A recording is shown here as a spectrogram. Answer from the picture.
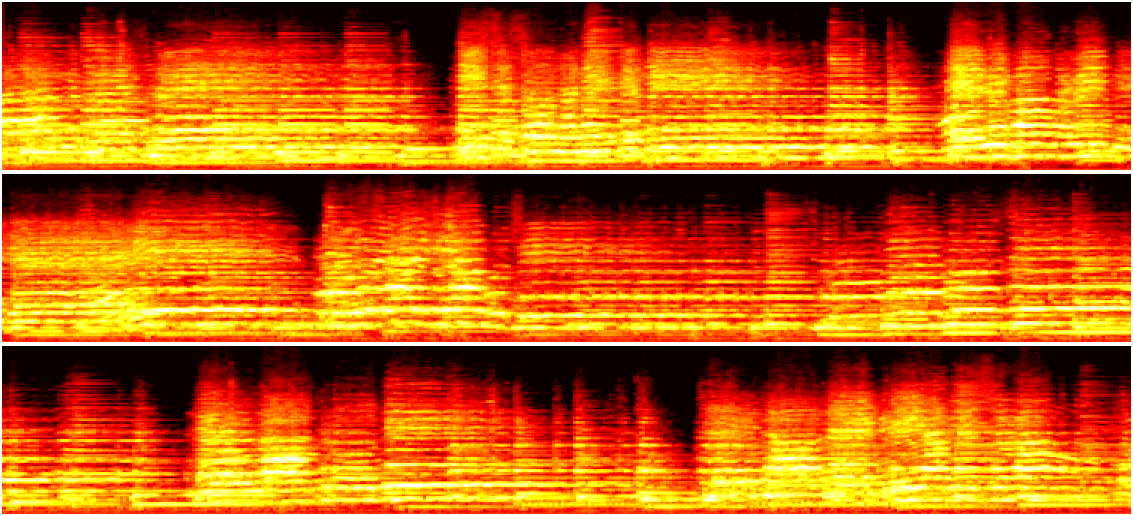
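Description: A choir singing a song, with instruments accompanying.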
